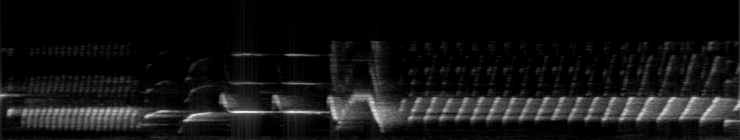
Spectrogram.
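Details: A yellow Spanish Timbrado canary gives a buzzy sustained tone, a few high slurred whistles, a sharp swooping note, then a long rapid pulsing trill in two bright parallel tones.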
